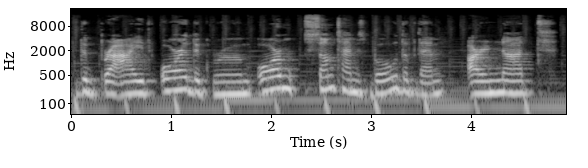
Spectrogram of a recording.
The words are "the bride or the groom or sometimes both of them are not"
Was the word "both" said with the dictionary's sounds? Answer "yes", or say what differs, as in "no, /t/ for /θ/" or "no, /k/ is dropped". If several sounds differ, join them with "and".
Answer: yes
